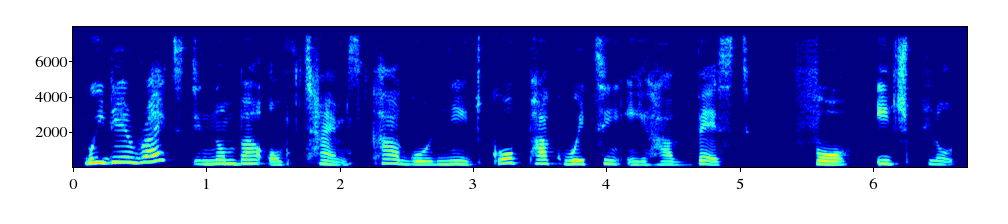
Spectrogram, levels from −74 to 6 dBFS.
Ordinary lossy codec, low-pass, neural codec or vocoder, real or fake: none; none; none; real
